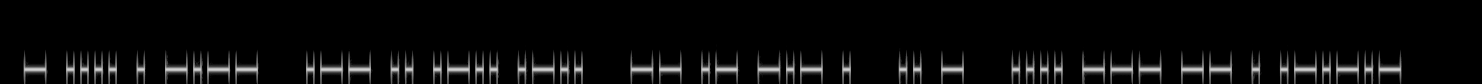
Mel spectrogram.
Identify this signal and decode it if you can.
Morse code, heard as a keyed tone, about 17 wpm, 700 Hz. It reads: THEY WILL MAKE IT HOME.
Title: Sentences from Top 1500 Words 17wpm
